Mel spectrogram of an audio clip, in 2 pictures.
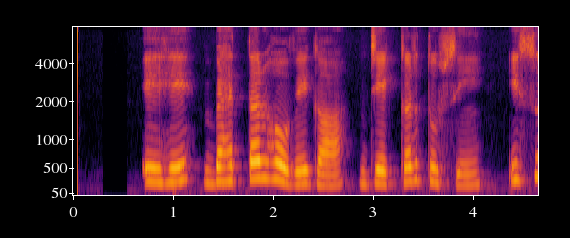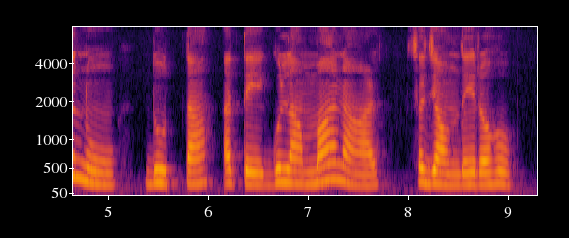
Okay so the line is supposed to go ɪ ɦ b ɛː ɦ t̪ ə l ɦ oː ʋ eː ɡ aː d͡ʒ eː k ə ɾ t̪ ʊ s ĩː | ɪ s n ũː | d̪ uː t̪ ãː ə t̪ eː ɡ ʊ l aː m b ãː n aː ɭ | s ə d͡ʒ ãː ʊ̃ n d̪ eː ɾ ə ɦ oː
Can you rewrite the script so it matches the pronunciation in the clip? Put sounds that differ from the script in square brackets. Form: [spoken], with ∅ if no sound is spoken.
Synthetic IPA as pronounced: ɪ ɦ b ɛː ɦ t̪ ə [ɾ] ɦ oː ʋ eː ɡ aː d͡ʒ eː k ə ɾ t̪ ʊ s ĩː | ɪ s n ũː | d̪ uː t̪ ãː ə t̪ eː ɡ ʊ l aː m b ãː n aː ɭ | s ə d͡ʒ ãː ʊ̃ n d̪ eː ɾ ə ɦ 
